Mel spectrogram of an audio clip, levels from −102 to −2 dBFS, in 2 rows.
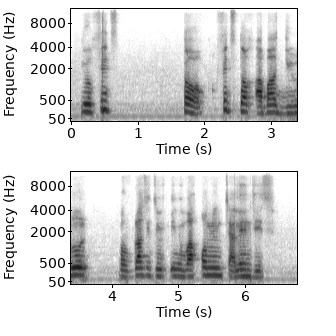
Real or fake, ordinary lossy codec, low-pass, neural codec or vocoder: fake; Opus, 24 kbps; 10.8 kHz; codec, 44.1 kHz, 2.6 kbps, SNAC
